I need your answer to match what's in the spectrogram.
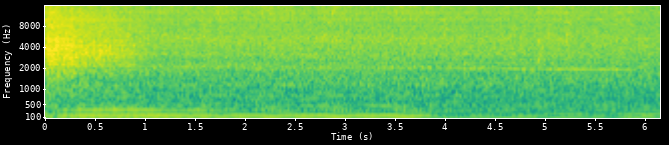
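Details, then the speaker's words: Nissan 240SX (S13/180SX) petrol engine starting immediately and idling smoothly and evenly after a new Walbro 255 fuel pump, insulator and secured hose with new clamps fixed fuel starvation causing boost breakup and misfire. "So, already you can hear the car started immediately and it's running way better. Uh, I think this may have solved our issue."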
